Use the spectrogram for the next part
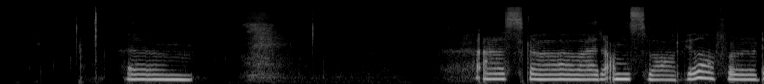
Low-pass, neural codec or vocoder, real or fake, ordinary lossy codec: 14.4 kHz; codec, 44.1 kHz, 7.8 kbps, DAC; fake; Opus, 16 kbps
